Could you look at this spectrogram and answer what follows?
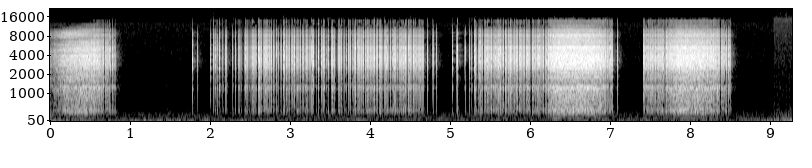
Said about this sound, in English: And the burst of static, that's the seizure part? Exactly. So seizures are when huge numbers of neurons or brain cells all fire in synchrony in your brain, and they're not firing in any kind of coordinated, coherent way.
